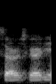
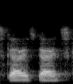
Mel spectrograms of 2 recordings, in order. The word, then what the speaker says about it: Sarsgaard: I think it's Sarsgaard, yeah. I don't think it's Skarsgård. Skarsgård's the other guys.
